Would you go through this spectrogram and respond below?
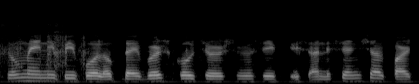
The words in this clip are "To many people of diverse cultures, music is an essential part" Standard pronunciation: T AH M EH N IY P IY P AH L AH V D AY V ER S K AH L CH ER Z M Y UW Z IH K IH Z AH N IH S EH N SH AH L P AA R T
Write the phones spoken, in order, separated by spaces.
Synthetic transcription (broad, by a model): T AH M EH N IY P IY P AH L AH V D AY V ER S K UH L CH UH S M Y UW S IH K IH S AH N IH S EH N SH AH L P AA R T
